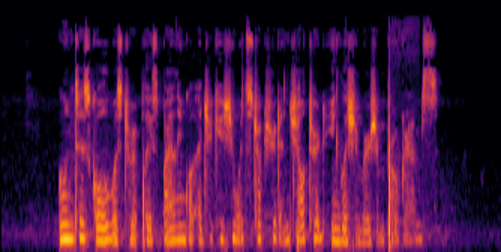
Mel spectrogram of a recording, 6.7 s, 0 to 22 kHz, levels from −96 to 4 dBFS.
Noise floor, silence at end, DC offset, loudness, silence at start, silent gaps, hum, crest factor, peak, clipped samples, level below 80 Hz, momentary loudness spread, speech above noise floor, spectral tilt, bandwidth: -75 dBFS; 0.85 s; under 0.1%; -22 LUFS; 0.8 s; none; none; 22 dB; -2 dBFS; under 0.1%; -64 dBFS; 12 LU; 52 dB; -4 dB/octave; 14 kHz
